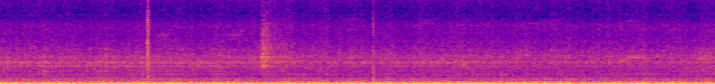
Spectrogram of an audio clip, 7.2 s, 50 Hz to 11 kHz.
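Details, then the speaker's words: 1996 GMC Sierra C1500 V6 after mass airflow sensor fix for sputtering, hesitation and fuel consumption, warm after a drive, small exhaust leak: steady even low rumble, no stumble or miss, smooth idle. "it's pretty smooth it's not bad better than what it was"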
